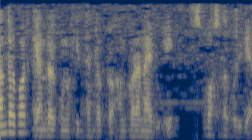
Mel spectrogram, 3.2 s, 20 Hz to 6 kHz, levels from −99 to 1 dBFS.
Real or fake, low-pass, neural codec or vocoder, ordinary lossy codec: real; 5.4 kHz; none; AAC, 24 kbps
